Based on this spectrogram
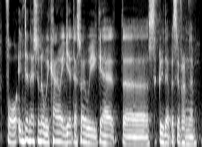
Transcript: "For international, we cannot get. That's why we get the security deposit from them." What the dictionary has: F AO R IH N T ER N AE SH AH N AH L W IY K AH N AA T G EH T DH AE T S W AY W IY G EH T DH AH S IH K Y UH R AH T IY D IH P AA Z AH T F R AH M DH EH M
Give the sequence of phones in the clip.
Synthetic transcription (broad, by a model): F AO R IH N T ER N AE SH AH N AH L W IY K AH N AA T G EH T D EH T S W AY W IY G EH T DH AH S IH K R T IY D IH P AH S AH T F R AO M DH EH M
